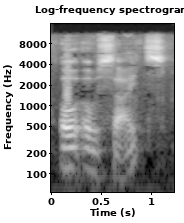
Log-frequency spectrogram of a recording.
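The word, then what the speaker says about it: oocytes: Remember the pronunciation is oytes.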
